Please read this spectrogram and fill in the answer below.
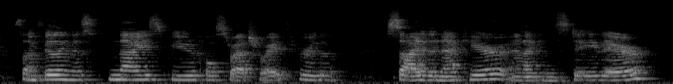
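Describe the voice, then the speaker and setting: Using a strained, put-on character voice at medium pitch, a woman speaks at a fairly slow pace in a monotone, flat intonation with audible echo. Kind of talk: calm instructional. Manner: strained, effortful.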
